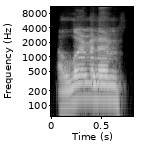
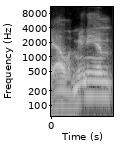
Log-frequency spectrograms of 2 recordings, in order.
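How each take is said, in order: First: It is said the American way. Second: It is said the Australian way.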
